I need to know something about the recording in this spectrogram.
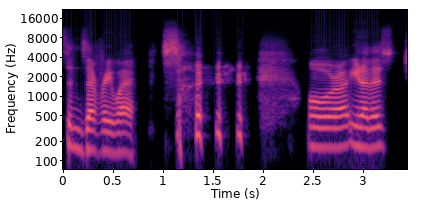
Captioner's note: laughs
